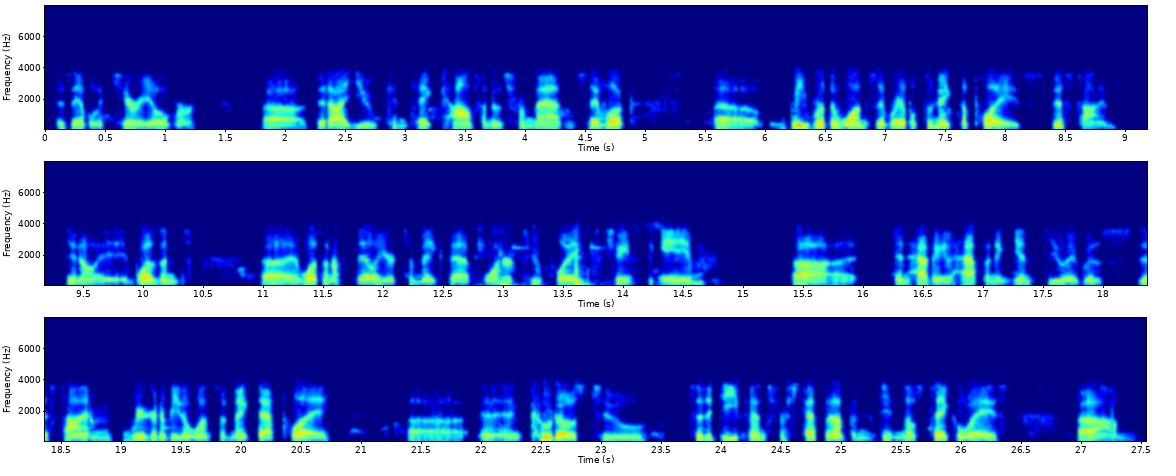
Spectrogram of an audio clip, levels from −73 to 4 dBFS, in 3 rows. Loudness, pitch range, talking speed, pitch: -29 LUFS, 130-150 Hz, 190 wpm, 140 Hz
